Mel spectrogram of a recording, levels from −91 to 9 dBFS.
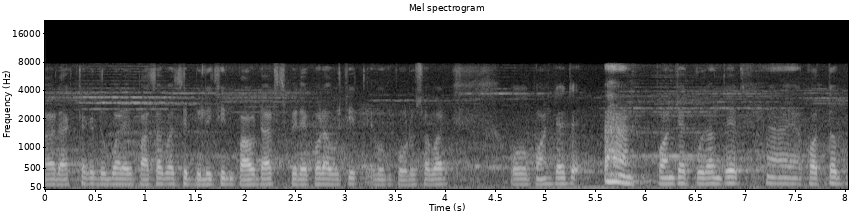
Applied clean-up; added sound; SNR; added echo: none; none; none; none.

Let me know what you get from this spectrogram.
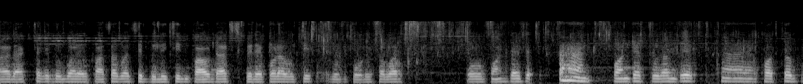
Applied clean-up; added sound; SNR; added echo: neural mask model RNNoise.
